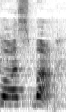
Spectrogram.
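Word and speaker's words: bourgeois: और ये जो वर्ड है इसकी स्पेलिंग कुछ है, इसका प्रोनंसिएशन कुछ है, तो इसको हम बोलते हैं वाजवा.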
